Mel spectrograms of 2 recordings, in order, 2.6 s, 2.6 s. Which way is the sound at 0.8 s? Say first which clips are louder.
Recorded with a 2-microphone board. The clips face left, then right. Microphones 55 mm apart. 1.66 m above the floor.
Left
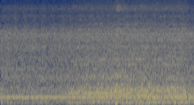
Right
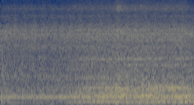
Left 5 dB; 80° left.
